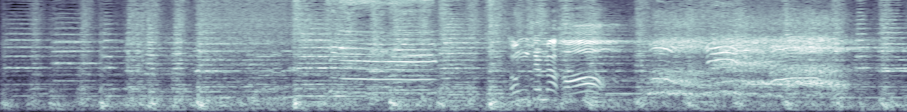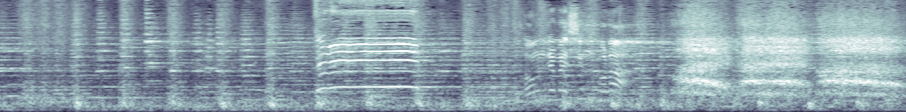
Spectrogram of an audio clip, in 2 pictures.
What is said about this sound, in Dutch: met dan eh, Xi Jinping erin. Die dan op een gegeven moment iets brult in de richting van de soldaten. En die brullen dan allemaal terug. En dan storten bijna huizen in, zou je zeggen. Want dat is zo'n enorm kabaal.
